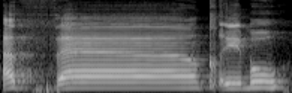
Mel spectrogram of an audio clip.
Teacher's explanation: سا کی ادائیگی کو ہم نے لمبا کیا ہے، قاف کو ہم پر پڑھیں گے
